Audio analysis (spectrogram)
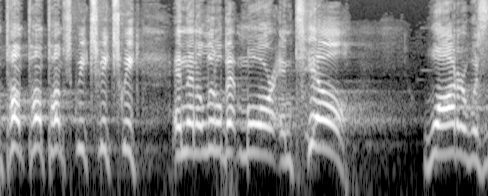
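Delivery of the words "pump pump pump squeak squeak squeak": raised, insistent rhythm of a pump handle; harder pumping. Acted. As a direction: pump away with more effort. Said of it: "he kept going harder".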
